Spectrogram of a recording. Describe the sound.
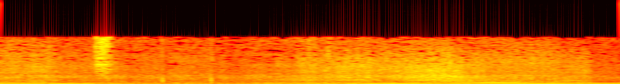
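A four-cylinder car accelerates with a steady, loud engine drone over road noise. The engine note dips briefly, then climbs in pitch toward the end.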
